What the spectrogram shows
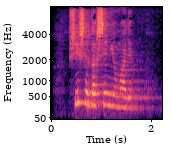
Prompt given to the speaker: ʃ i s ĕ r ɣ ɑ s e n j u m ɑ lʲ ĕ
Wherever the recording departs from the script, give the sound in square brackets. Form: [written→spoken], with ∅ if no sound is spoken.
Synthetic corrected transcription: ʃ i [s→ʃ] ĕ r ɣ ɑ [s→ʃ] e [n→m] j [u→o] m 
